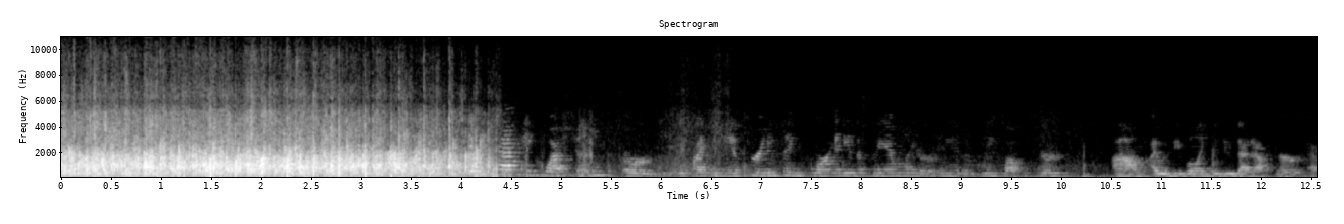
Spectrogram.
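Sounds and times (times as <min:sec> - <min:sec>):
audience applause: 0:00.0 - 0:04.4.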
